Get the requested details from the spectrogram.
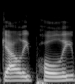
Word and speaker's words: Gallipoli: In 1915, invasion of the, I don't know this word, Gallipoli Peninsula. – Yeah. – Did I say that right? – You did.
